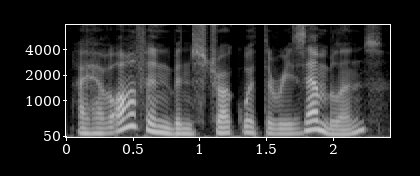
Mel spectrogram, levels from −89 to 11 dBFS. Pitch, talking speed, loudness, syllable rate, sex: 160 Hz, 195 wpm, -19 LUFS, 5.3 syllables/s, male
